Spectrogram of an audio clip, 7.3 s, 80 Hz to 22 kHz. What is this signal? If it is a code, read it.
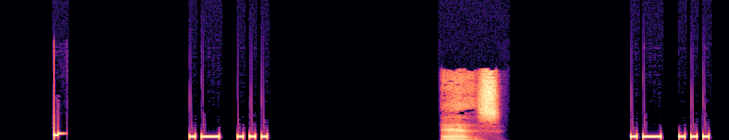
Morse code, heard as a keyed tone, about 20 wpm, 700 Hz. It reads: AS AS
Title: Build A Phrase - 3-Word Phrases - 20wpm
